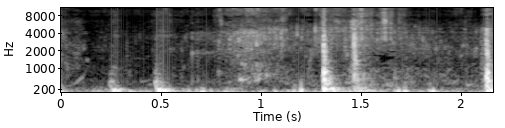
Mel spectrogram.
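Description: Water splashing around a wooden fishing boat as a long bamboo pole is worked in the river at the bow. A few sharp splashes or knocks come about half a second and a second and a half in, over a steady low rumble.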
